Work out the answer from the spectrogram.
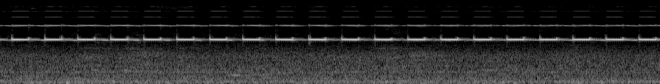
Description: I hope that by listening to this incessant beeping you get to feel how the lift feels when you hold the door control buttons for too long.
